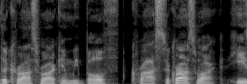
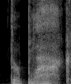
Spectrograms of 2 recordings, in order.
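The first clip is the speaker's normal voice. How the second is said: hushed whisper under the breath; 9 dB quieter than usual. Retelling what a neighbor said about the new buyers: imitating a whisper. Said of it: "And she whispered".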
